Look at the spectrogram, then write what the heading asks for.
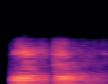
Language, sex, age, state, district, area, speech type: Bodo, female, 45-60, Assam, Kokrajhar, urban, conversation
